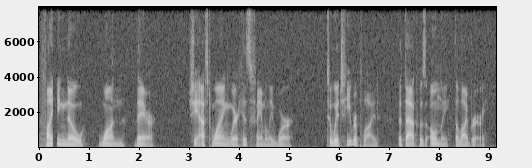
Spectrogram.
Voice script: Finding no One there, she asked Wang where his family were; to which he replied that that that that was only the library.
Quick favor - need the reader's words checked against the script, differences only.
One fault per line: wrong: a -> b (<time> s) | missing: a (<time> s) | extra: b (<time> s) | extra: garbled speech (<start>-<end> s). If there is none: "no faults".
missing: that that (7.6 s)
